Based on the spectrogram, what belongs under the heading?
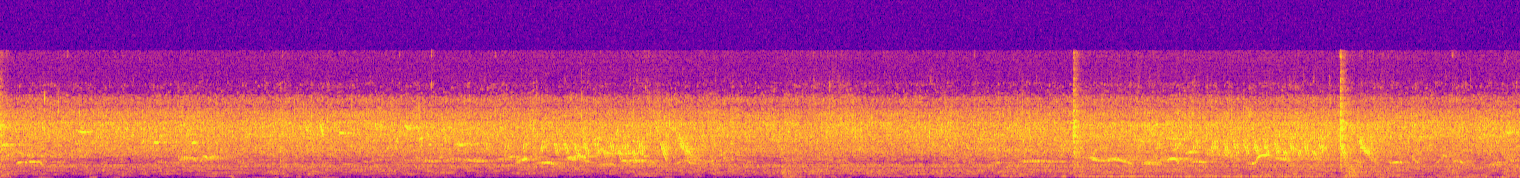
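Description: Songbirds singing and chirping, with short buzzy trills about five seconds in and again near the end, over a faint steady outdoor hiss. A single sharp click comes near the end.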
